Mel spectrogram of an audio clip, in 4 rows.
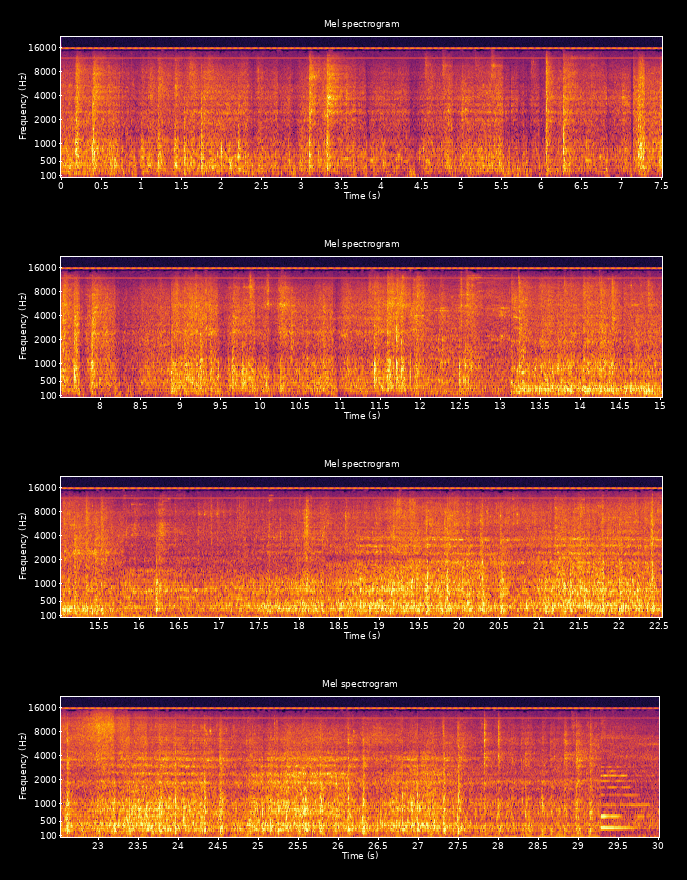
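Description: Commuter train running on the rails, its wheels clicking over the rail joints. From about 13 seconds in, a steady low hum and a heavier rumble take over.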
